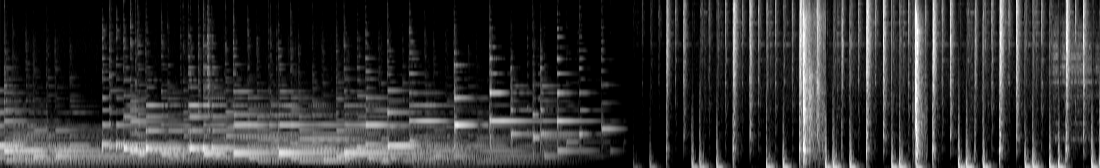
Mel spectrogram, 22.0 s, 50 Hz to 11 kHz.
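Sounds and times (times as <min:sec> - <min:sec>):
plucked harp melody: 0:00.0 - 0:01.5.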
